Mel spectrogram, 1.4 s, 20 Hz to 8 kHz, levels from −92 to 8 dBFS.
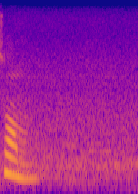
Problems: none marked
